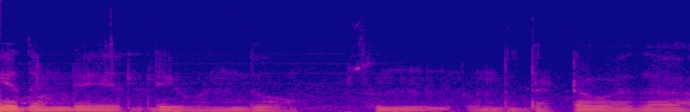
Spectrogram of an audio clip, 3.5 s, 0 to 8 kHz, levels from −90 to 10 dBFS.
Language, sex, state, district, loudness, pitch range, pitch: Kannada, male, Karnataka, Shimoga, -41 LUFS, 90-100 Hz, 95 Hz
